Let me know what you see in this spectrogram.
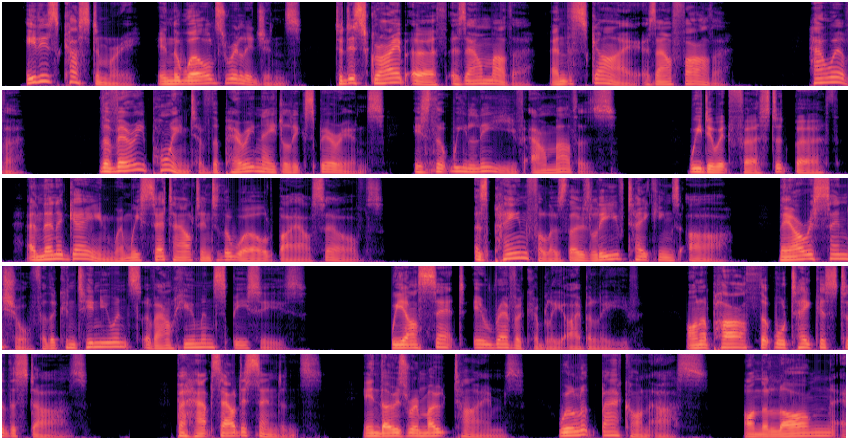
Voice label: Non Fiction Calm and Enthusiastic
